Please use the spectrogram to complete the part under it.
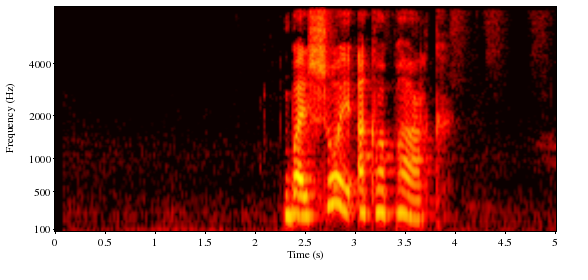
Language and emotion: Russian, positive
